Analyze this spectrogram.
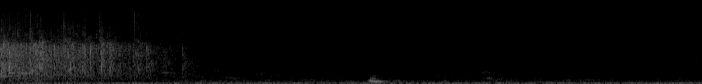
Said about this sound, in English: Everybody clap for the Lord right now. Thank you. Thank you.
